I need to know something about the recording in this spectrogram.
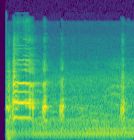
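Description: A brown hen clucking: one drawn-out cluck of about a third of a second, then three short clucks.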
